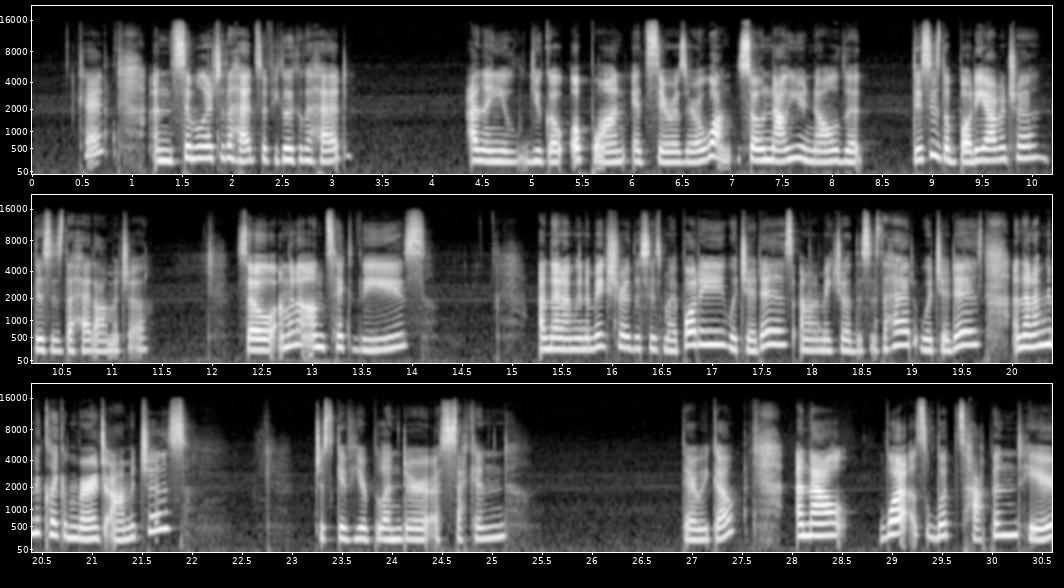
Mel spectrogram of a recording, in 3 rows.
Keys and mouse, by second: 1.8 click, 12.8 click, 13.3 click, 15.4-16.2 drag, 18.0-18.8 drag, 20.6-26.1 drag, 27.5 click, 29.4 shift+middle click, 30.3 click.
